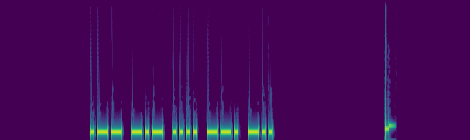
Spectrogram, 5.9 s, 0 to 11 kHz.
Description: Morse code, heard as a keyed tone, about 28 wpm, 700 Hz. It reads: WKHGD
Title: Code Groups - 5 Letters - 28wpm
